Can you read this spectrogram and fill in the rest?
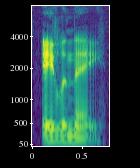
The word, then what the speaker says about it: Ilani: It's spelled I-L-A-N-I, but it's pronounced Alanay.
